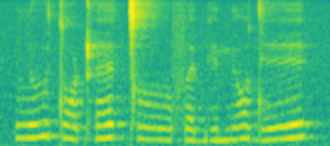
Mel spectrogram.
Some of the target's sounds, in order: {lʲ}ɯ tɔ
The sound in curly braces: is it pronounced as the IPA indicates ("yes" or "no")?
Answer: no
